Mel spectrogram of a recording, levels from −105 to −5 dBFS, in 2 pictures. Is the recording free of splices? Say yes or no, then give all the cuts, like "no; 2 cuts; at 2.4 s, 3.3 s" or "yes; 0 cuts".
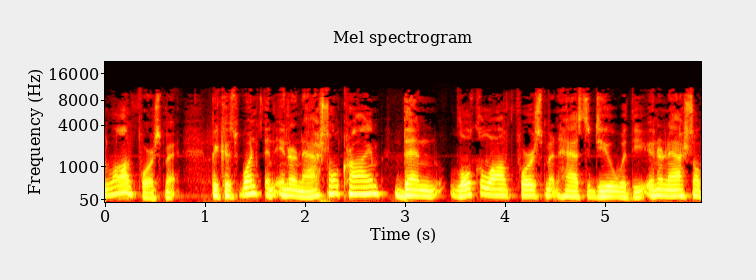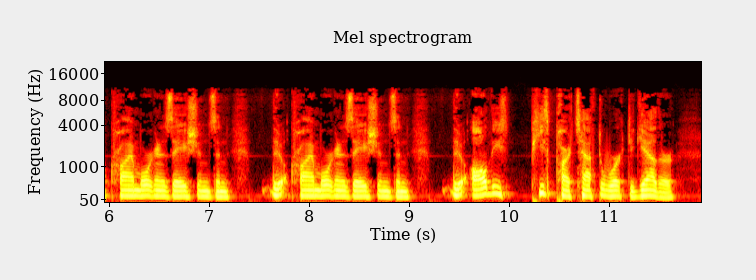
no; 3 cuts; at 1.5 s, 2.8 s, 7.8 s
